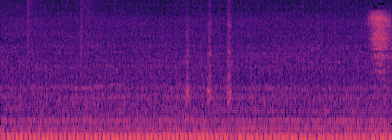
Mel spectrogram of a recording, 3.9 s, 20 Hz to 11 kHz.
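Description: Chickens in the video game Farming Simulator 22 give a few quick, faint clucks over a constant low engine drone, with a brief sharper sound at the very end.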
